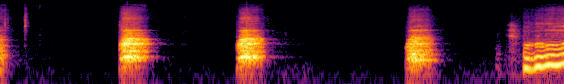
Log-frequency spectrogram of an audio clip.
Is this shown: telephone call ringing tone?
no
